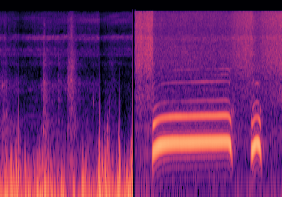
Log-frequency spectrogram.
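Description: Charcoal fire under a zinc sheet, heard as a low rumble with scattered crackles. About halfway through it cuts off, and a loud, steady whistle-like tone follows for over a second, bending up at its start and down at its end, then one short blip of the same pitch.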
